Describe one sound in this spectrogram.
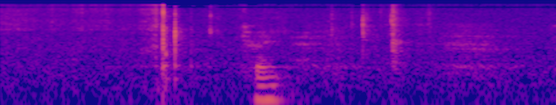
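Small plastic and metal parts click and tap.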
